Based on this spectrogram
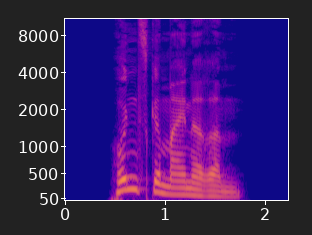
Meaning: strong dative masculine/neuter singular comparative degree of hundsgemein
- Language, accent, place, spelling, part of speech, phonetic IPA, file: German, Germany, Berlin, hundsgemeinerem, adjective, [ˈhʊnt͡sɡəˌmaɪ̯nəʁəm], De-hundsgemeinerem.ogg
